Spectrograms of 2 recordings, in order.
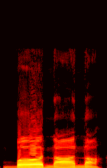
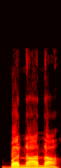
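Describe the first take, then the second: First: बनाना drawn out slowly in three separate syllables. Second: Said in the usual way. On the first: Shown as a demonstration. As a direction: split बनाना into ba, na, na, each one held. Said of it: "word को आप टुकड़ों में बांट दे रहे हो". (बनाना को धीरे-धीरे, हर syllable अलग करके) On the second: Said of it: "पूरा एक साथ बोलते हैं".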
